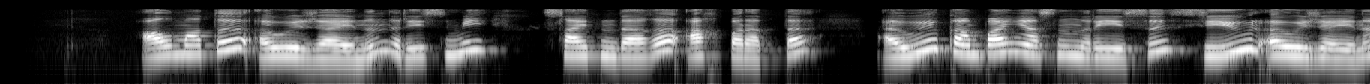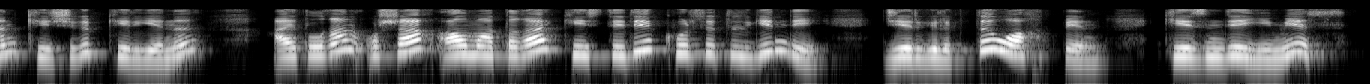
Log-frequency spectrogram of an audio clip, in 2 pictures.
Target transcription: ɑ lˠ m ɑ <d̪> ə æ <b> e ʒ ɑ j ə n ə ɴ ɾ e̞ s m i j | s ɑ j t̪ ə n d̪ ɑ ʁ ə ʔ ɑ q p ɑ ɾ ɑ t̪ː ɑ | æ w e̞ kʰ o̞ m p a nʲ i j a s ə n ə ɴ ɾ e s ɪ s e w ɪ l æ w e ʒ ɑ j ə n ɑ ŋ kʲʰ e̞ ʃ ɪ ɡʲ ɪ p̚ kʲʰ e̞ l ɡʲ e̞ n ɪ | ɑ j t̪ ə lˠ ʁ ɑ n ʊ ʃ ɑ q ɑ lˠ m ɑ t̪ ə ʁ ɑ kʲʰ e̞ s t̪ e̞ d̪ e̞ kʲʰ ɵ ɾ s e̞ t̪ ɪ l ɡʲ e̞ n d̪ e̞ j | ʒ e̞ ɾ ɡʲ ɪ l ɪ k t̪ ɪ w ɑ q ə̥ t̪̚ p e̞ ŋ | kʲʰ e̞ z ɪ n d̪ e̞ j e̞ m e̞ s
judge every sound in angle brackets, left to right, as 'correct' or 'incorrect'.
incorrect: t̪, incorrect: w

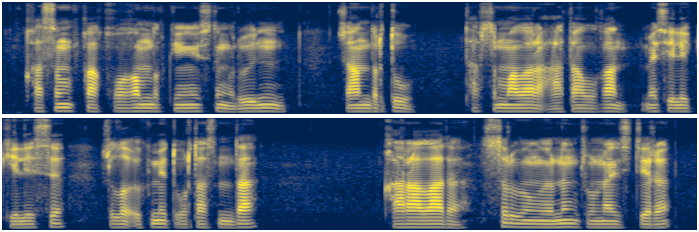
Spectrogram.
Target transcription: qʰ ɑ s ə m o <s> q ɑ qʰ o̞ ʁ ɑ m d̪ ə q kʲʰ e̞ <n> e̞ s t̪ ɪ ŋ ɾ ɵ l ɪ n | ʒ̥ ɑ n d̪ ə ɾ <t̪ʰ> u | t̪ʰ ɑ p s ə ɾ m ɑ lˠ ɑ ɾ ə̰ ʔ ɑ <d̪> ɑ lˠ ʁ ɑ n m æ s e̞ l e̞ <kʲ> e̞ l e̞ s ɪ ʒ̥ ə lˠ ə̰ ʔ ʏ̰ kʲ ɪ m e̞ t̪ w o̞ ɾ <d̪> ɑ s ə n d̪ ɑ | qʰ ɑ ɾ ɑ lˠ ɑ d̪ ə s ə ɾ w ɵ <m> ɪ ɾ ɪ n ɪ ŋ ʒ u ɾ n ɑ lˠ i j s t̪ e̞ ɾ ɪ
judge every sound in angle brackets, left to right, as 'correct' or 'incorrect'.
incorrect: f, incorrect: ŋ, incorrect: t̪, incorrect: t̪, incorrect: kʲʰ, incorrect: t̪, incorrect: ŋ

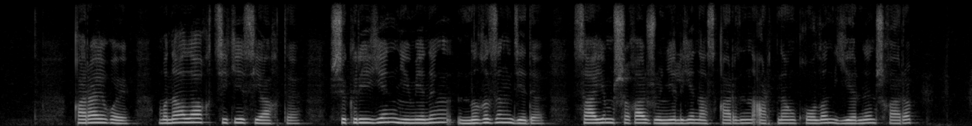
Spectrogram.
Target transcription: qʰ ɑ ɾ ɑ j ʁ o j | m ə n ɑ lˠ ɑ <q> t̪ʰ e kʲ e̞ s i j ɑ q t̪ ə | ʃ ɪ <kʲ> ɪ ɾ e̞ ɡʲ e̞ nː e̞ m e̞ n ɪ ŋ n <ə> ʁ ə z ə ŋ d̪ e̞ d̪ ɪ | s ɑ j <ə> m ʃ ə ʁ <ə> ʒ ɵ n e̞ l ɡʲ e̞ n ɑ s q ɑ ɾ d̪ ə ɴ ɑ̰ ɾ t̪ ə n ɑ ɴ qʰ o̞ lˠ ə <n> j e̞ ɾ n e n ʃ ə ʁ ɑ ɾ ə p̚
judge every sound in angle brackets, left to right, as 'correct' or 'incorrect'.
correct, correct, correct, correct, incorrect: ɑ, correct

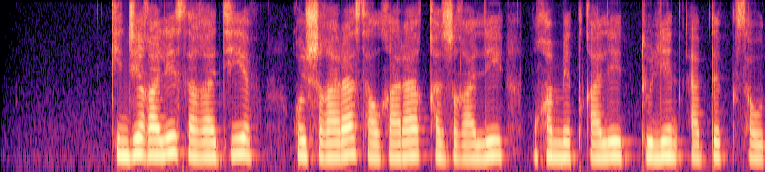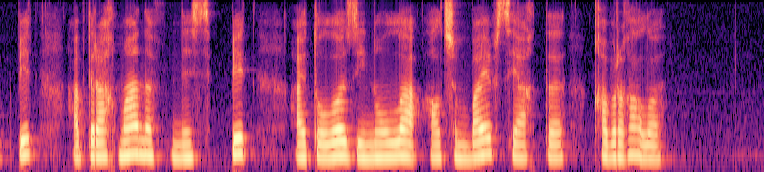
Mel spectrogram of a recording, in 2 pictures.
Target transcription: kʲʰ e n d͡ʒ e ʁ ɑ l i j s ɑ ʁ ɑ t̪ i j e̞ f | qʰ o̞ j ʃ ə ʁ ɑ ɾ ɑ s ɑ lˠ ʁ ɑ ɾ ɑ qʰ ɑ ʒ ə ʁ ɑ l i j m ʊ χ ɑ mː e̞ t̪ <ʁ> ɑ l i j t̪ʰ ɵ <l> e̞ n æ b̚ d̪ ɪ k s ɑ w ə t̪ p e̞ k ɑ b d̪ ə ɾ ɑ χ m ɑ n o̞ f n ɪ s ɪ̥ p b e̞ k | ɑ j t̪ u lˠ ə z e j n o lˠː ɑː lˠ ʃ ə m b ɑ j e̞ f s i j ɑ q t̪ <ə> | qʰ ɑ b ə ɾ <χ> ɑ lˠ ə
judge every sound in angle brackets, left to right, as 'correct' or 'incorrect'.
correct, correct, correct, incorrect: ʁ

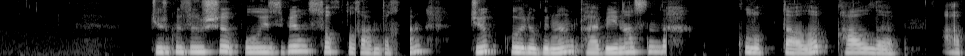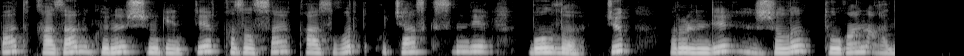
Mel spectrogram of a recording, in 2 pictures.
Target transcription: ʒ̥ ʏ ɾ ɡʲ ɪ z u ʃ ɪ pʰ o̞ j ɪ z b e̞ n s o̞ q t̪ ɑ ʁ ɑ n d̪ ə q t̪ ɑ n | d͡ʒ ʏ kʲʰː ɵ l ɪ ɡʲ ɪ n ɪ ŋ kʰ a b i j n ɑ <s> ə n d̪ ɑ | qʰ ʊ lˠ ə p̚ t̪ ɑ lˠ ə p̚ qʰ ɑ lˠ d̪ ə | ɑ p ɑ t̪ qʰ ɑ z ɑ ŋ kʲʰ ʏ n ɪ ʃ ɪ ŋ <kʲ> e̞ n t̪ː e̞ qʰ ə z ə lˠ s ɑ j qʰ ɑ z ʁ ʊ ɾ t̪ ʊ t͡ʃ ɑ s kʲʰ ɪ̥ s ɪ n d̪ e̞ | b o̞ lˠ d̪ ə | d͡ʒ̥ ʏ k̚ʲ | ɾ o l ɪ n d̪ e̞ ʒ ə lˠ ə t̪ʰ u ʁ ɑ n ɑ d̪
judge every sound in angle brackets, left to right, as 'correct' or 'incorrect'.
correct, correct

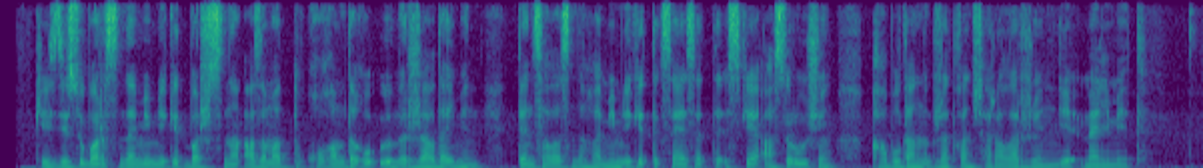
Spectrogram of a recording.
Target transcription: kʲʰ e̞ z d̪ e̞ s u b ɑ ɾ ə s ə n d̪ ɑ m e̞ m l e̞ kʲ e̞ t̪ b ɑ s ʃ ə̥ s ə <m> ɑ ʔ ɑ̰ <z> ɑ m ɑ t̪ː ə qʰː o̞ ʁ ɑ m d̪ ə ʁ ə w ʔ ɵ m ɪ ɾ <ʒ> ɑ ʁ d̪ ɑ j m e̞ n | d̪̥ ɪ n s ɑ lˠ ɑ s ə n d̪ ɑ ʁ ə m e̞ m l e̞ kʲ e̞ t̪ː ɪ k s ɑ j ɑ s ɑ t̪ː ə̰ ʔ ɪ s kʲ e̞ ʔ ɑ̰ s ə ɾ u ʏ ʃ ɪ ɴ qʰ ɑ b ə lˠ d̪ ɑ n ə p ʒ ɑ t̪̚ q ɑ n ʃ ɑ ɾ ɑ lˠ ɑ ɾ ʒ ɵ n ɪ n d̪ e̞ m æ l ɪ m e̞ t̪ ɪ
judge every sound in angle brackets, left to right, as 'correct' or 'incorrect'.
incorrect: n, correct, correct

